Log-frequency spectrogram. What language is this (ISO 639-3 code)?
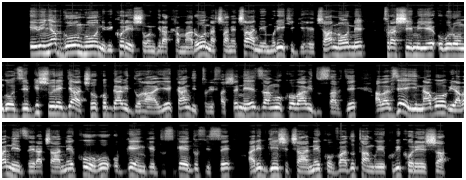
run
